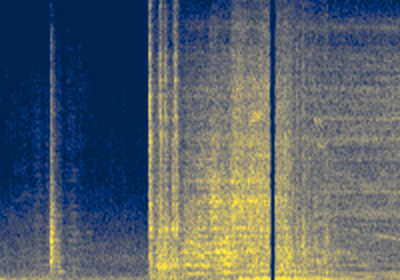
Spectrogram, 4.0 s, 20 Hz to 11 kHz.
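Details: 1967 Ford Mustang, pedal pumping while cranking: short burst of fast cranking with a few sputtering catches then falling away; engine fires weakly but won't keep running, no start.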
